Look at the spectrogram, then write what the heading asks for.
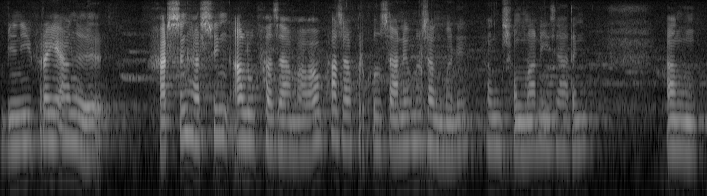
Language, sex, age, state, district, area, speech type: Bodo, female, 60+, Assam, Kokrajhar, rural, spontaneous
